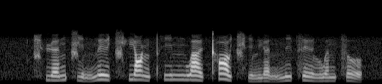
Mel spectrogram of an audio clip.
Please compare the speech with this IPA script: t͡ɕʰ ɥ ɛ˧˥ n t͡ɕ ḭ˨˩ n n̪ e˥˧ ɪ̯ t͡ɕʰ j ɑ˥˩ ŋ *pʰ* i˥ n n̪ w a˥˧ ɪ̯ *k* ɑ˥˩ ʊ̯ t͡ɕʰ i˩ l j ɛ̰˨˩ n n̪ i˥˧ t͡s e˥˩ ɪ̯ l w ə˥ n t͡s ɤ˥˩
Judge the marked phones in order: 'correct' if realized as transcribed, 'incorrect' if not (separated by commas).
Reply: incorrect, incorrect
